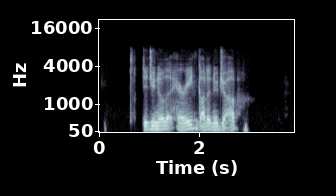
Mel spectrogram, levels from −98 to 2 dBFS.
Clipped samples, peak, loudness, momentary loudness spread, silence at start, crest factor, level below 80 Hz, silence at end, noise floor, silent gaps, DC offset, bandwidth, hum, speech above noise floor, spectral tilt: under 0.1%; -2 dBFS; -15 LUFS; 20 LU; 0.6 s; 16 dB; -54 dBFS; 0.95 s; -84 dBFS; none; under 0.1%; 8 kHz; none; 70 dB; -6.5 dB/octave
